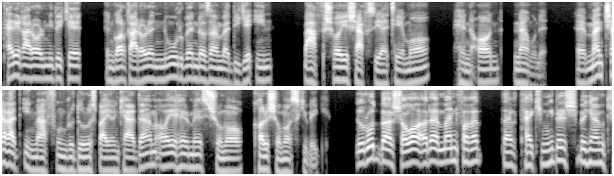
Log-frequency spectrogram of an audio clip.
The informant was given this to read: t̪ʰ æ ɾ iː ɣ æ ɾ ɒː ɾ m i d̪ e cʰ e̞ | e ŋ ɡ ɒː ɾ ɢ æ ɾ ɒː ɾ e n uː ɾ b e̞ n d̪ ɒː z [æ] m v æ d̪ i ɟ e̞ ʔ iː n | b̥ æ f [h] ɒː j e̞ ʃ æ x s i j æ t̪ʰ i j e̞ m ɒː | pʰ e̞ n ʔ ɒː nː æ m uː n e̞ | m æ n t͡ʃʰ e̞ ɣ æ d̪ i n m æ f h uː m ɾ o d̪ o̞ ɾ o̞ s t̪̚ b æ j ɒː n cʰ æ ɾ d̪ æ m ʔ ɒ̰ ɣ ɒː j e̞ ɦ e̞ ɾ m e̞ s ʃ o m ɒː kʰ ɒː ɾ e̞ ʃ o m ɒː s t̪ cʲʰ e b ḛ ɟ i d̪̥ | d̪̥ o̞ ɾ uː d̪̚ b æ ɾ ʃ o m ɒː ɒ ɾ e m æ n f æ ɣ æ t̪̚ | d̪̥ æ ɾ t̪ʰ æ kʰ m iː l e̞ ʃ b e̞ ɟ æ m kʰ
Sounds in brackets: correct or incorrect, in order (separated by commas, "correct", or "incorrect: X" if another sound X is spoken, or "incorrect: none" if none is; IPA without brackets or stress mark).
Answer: correct, incorrect: ʃ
